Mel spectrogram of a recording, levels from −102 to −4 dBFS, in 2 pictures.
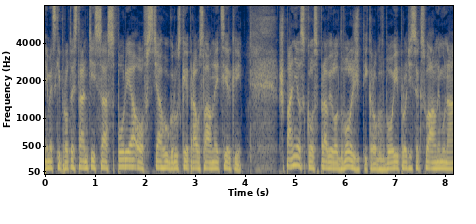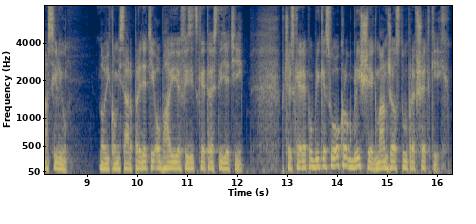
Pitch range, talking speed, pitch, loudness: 105-120 Hz, 135 wpm, 110 Hz, -24 LUFS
